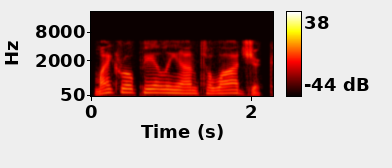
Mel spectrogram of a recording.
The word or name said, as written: micropaleontologic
